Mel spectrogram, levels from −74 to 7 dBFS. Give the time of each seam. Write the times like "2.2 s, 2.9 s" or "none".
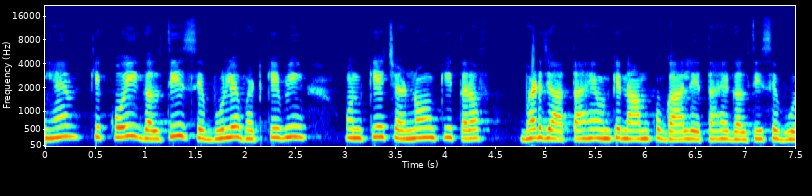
none

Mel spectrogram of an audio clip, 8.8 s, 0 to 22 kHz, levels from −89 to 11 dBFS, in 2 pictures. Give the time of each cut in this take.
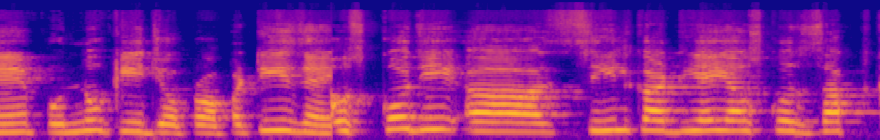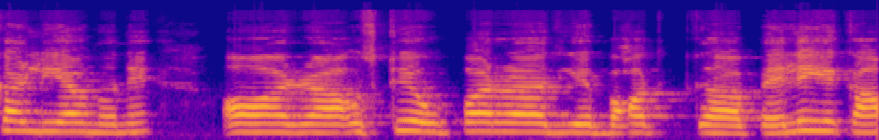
1.7 s

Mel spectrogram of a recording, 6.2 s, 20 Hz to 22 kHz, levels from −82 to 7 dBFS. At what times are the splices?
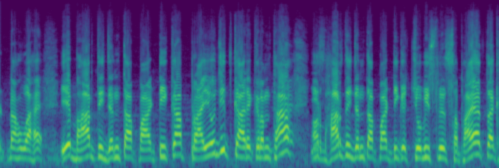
3.8 s

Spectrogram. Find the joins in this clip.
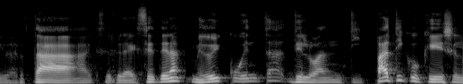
1.9 s

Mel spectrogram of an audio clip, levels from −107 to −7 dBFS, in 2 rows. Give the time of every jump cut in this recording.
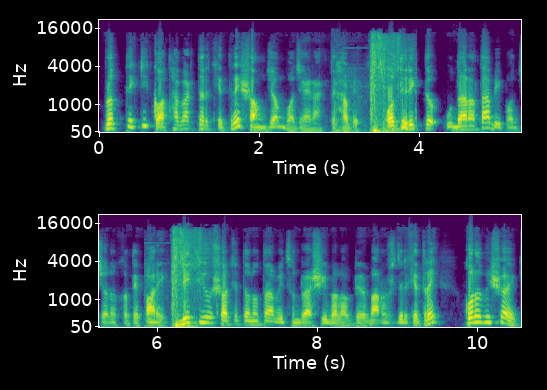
6.1 s

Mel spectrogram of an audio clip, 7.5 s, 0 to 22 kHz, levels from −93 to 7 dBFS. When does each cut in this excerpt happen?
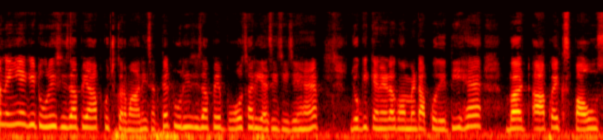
none

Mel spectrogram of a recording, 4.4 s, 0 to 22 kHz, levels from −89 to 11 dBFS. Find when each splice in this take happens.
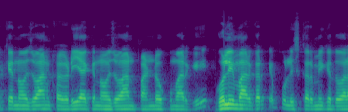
2.5 s

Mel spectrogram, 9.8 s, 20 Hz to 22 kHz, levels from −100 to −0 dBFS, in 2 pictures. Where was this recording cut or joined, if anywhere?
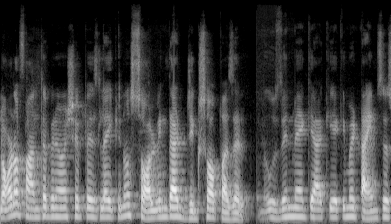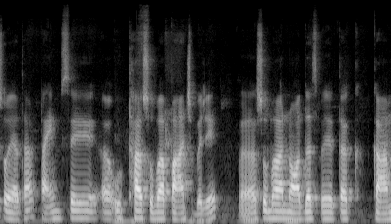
3.2 s

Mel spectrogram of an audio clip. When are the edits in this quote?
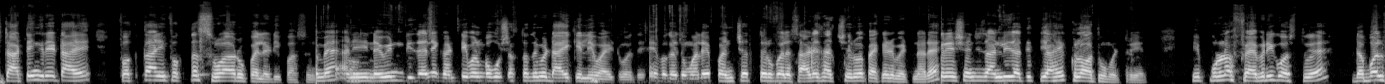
3.2 s, 6.5 s, 9.4 s

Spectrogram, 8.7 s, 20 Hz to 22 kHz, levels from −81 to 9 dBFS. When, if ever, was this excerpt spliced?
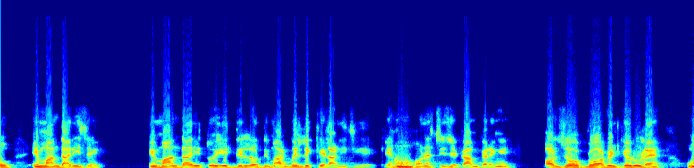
none

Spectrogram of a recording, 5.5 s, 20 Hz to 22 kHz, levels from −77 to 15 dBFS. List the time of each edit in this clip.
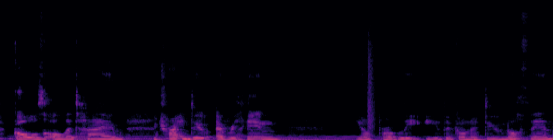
1.5 s

